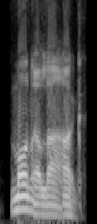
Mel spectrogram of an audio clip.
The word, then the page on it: monologue: British English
